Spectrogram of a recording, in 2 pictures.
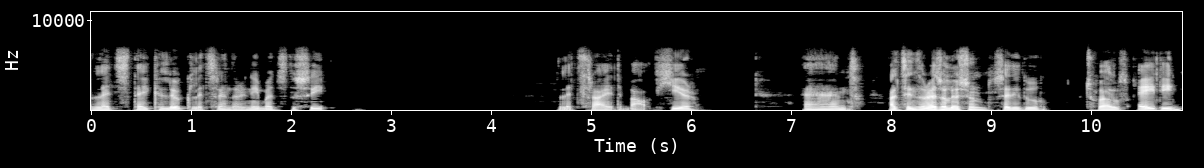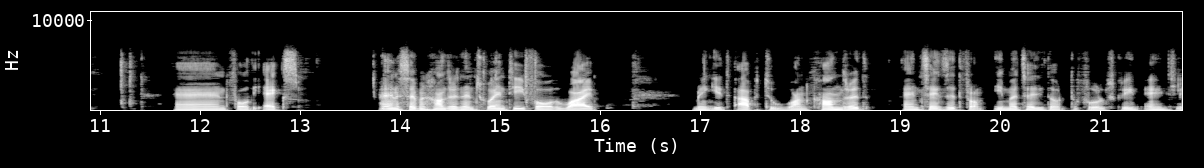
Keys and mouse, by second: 7.8-11.0 drag, 12.8-14.7 drag, 16.2-18.0 drag, 18.7-21.8 drag.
